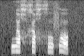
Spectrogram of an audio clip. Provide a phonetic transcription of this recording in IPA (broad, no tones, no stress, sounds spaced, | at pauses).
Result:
w œ χ x œ χ x o f ɔ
